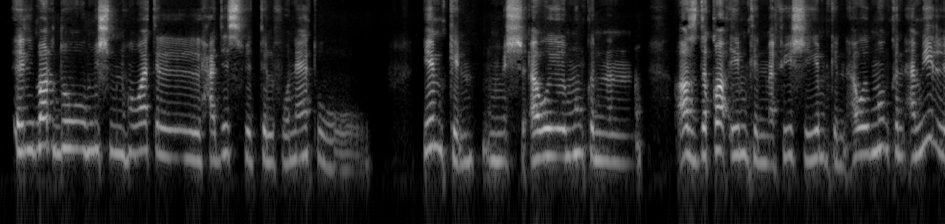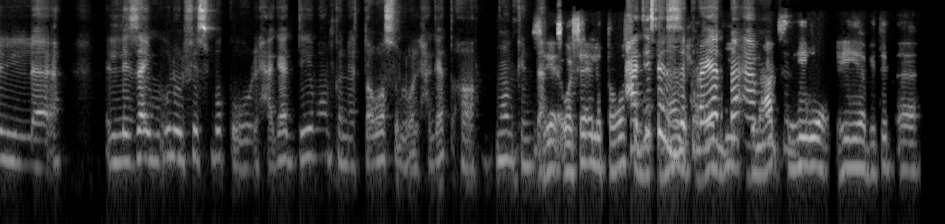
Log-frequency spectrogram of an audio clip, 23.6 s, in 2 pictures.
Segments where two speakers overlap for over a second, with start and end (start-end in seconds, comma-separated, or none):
19.6-21.8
